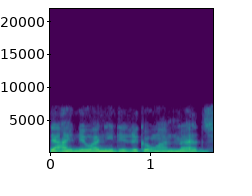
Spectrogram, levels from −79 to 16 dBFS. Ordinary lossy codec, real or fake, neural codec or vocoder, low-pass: Opus, 32 kbps; fake; codec, 24 kHz, 3 kbps, HILCodec; 7.2 kHz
